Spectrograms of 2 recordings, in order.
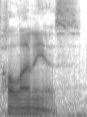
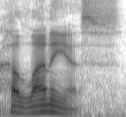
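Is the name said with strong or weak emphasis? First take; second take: weak; strong. First: The name is said with weaker emphasis. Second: The name is said with stronger emphasis. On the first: The speaker calls it wrong. "instead of" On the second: The speaker calls it right. "I just got to emphasize it more"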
